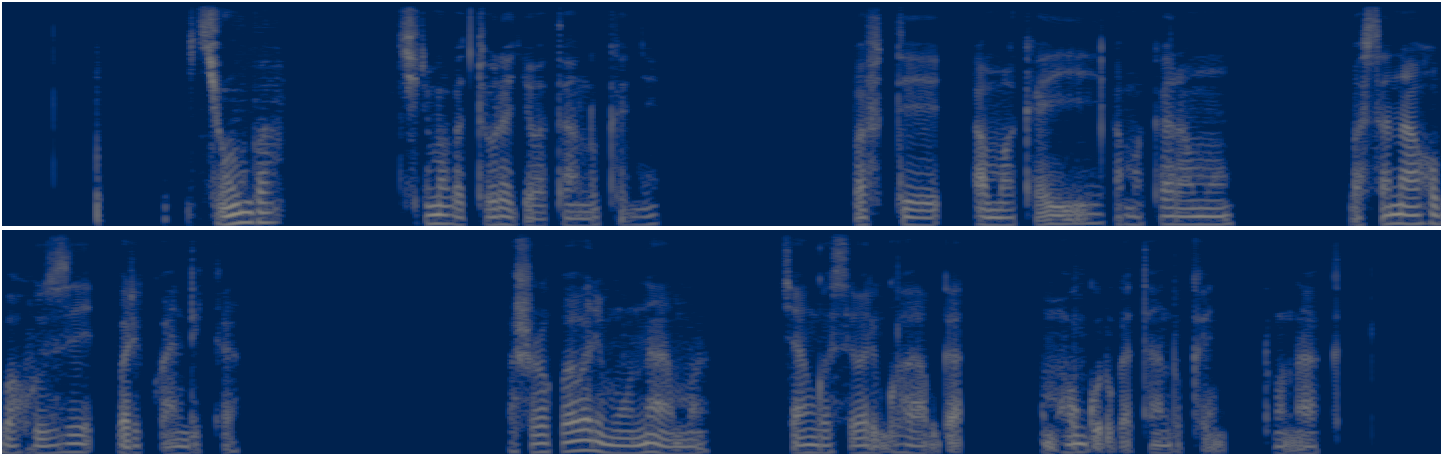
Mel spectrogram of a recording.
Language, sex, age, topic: Kinyarwanda, male, 25-35, health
